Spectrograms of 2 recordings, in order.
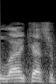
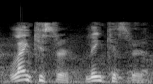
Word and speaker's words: Lancaster: school over there, and I just moved to Lancaster, Pennsylvania. Wait, sorry, Lancaster.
